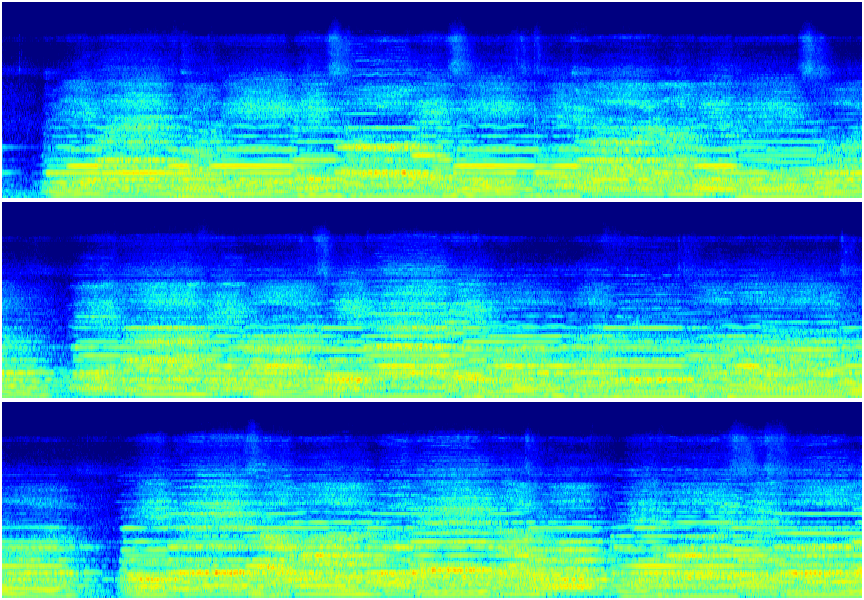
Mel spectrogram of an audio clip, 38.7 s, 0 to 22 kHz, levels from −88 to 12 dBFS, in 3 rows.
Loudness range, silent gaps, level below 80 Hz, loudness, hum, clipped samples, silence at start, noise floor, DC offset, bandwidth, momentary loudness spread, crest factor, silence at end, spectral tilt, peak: 4 LU; none; -38 dBFS; -24 LUFS; none; under 0.1%; 0 s; -51 dBFS; under 0.1%; 12 kHz; 6 LU; 14 dB; 0 s; -7 dB/octave; -10 dBFS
